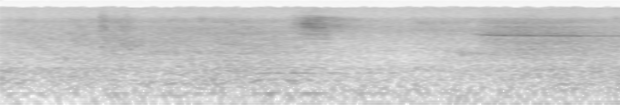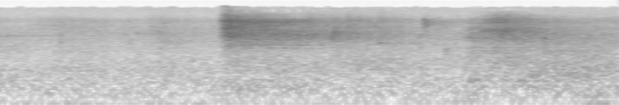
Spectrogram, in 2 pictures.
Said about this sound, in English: Just face that way now, and let's see you deep breathing and relaxing.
